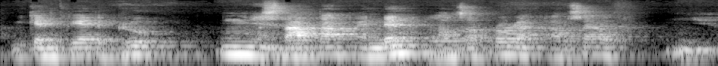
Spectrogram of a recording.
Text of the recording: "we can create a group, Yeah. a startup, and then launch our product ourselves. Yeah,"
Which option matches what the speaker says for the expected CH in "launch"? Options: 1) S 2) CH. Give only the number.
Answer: 1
